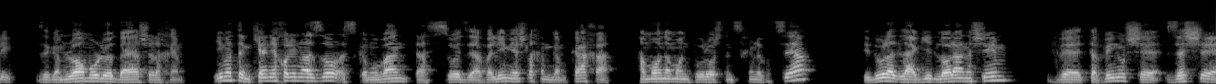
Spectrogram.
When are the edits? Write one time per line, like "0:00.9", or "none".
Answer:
none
